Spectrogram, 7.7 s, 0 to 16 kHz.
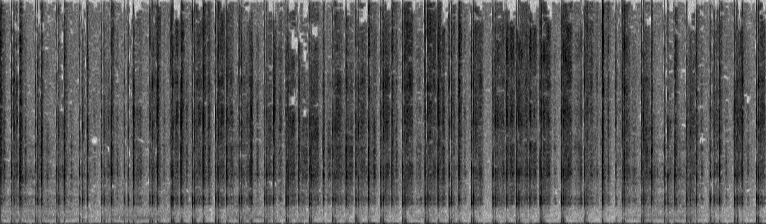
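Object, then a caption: Small wooden box. A small, light-coloured wooden box, about a 7-inch cube and likely hollow, is held in both hands close to the microphones while short fingertip nails tap and scratch its faces. Quick, dry, bright clicks come in a dense, steady stream, each dying away almost at once, with a soft scratchy texture and a faint low hum underneath.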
